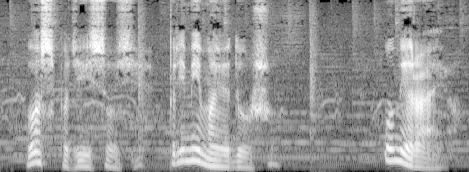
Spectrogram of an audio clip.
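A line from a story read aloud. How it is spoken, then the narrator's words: Awed muttering. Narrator (Russian): Она была так невероятно хороша, что Фабрицио пробормотал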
